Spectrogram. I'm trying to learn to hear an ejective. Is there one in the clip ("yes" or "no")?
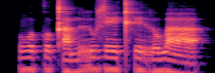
yes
